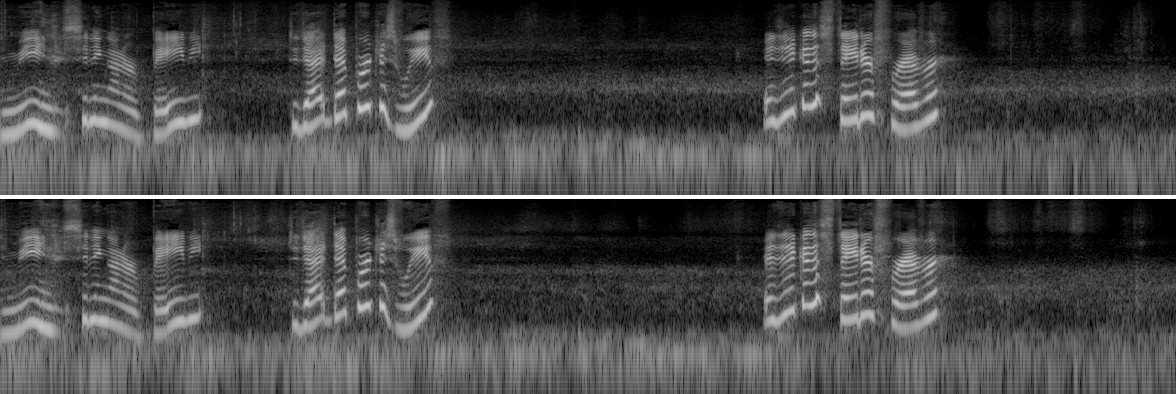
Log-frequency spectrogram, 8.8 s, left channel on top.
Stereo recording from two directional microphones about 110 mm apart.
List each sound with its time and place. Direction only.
0.0 s a child's voice: 75° left (ahead or behind)
5.7 s speech: 50° left (ahead or behind); by 7.1 s 75° left (ahead or behind)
